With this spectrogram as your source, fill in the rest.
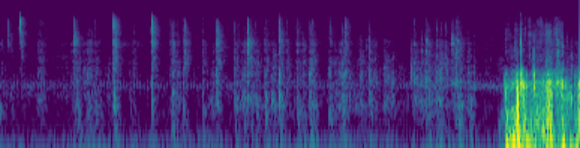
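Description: A plastic bag crinkles and rustles in someone's hands.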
